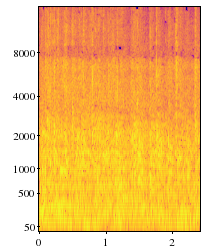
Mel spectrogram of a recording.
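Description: Audience applauding: steady clapping.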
